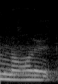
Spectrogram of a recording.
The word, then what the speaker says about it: knowledge: Common sense means how to spell knowledge. Let's sound it out. How would we sound out knowledge? Common sense means the knowledge. Knowledge starts with a silent K.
